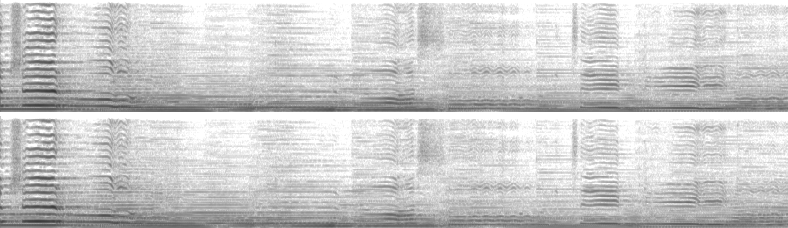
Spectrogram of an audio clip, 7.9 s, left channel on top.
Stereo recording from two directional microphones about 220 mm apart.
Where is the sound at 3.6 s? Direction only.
15° left (ahead or behind).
